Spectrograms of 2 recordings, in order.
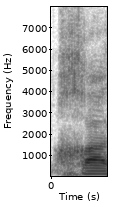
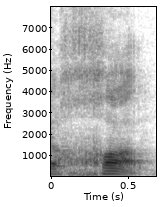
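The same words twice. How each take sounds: First: The vowel after the consonant is an open A. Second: The vowel after the consonant is a rounded O. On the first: The speaker calls it wrong. "don't make um, kha sound" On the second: The speaker calls it right. "Say kha"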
